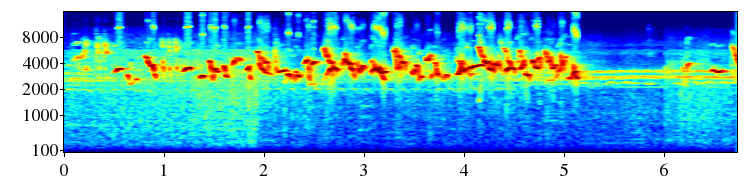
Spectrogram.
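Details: Kecial kuning white-eye from Lombok, master song meant to rouse silent caged birds into singing: rapid, jumbled high chirping twitters tumbling for several seconds, then a few steady thin whistles.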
